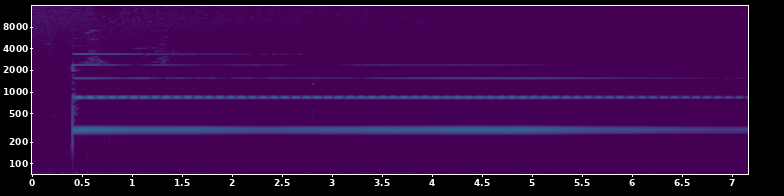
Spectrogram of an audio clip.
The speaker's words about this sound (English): And see if you can focus your concentration on the sound of the bell.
